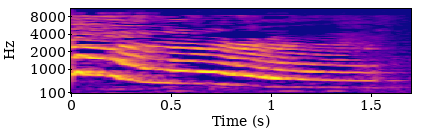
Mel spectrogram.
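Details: Husky puppy Kodiak, four months old, answers back when told to come downstairs: a wavering, whining vocalisation that rises briefly then slides down in pitch and fades, in a small room.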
